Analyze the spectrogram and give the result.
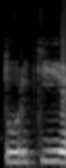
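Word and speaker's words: Türkiye: और अब तुर्की का नाम क्या, नोट कीजिएगा, तुर्की का अब नाम हो जाएगा, स्पेलिंग पर ध्यान दीजिएगा, स्पेलिंग पर TURKEY पहले था, जो कि अब क्या हो गया है, TURKIYA, TURKYIA। ठीक है, तो याद रखिएगा तुर्की का नाम अब तुर्कीये हो गया।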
